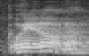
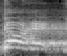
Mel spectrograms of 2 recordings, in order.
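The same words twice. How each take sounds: First: Low-pitched warning to an enemy; knowing, lowered-voice warning; warning go-ahead. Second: Uplifting go-ahead, full of praise; an offer of encouragement; encouraging. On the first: Shown as a demonstration. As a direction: dare them to carry on. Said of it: "it's like, like this". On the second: Retold or imitated. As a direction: cheer someone on. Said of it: "an offer of encouragement and praise".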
